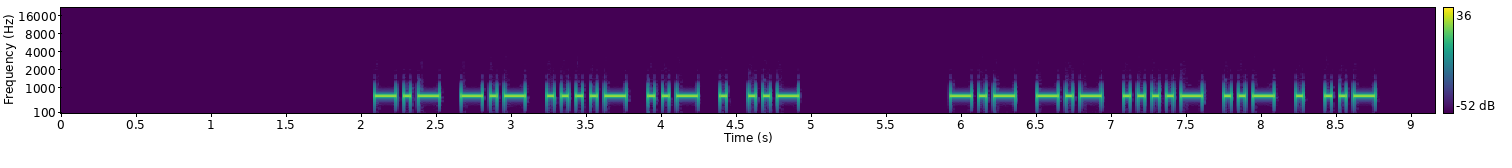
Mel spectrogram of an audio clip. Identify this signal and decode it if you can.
Morse code, heard as a keyed tone, about 25 wpm, 700 Hz. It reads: KK4UEU KK4UEU
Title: USA Call Signs - 6 Characters - Repeated 2x - 25wpm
